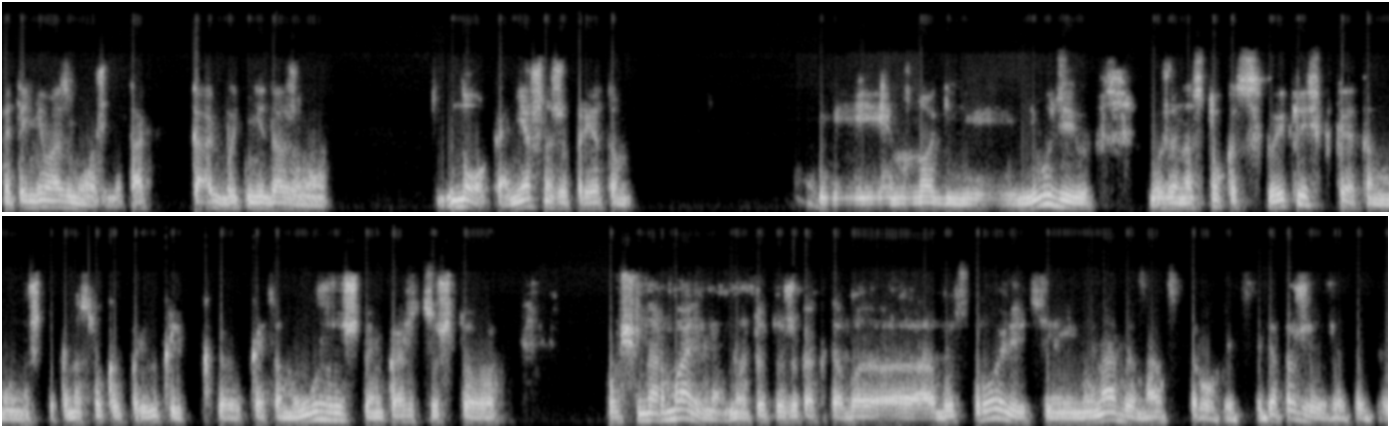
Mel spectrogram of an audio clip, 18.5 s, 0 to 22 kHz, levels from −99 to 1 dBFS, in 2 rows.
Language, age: Russian, 30-49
